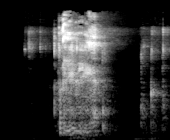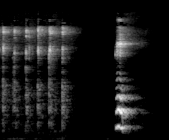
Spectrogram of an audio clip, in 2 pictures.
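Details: Pet grey parrot indoors, joking around, calling its owner and singing: a loud raspy burst, then a quick run of about seven clipped syllables, and finally a short, strong tonal squawk.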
